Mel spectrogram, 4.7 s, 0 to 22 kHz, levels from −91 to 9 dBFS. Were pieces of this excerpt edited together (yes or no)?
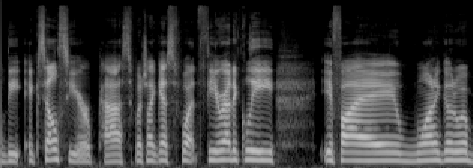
no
